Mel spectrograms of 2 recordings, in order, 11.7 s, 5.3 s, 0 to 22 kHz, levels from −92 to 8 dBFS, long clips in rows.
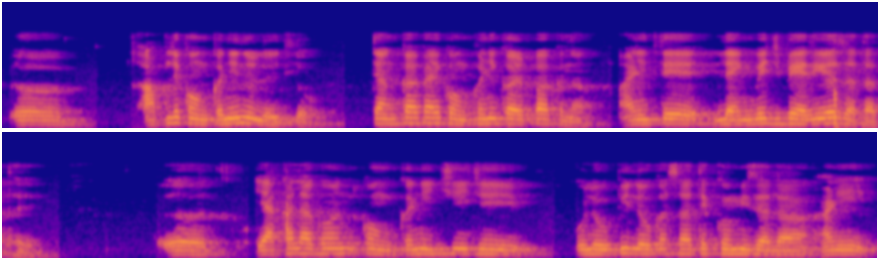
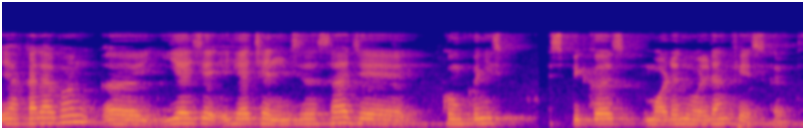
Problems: background sounds at intervals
